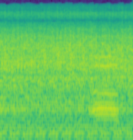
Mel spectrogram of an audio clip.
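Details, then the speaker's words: Engine on the Dampier Peninsula idles lumpy with a regular stumble, missing on number one and running on three; owner suspects idle jet blocked by bad jerry-can fuel, idle circuit only, runs on all four at higher RPM. "um the good thing is because it's only the idle circuit um when I'm up when I've got my RPM up I'm able to um it'll then change to the main circuit and then it runs on all four so it's not an issue"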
